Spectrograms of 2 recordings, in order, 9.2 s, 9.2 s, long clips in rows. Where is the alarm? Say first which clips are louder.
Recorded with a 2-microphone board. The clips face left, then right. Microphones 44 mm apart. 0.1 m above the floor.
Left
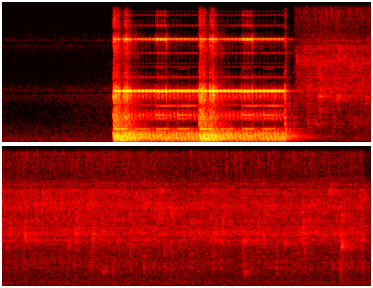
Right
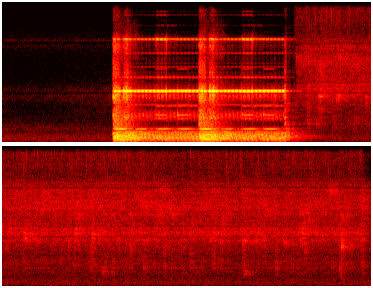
Left 1 dB; 10° left (ahead or behind), 1.1 m.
